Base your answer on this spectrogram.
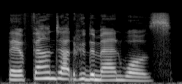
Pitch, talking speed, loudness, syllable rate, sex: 215 Hz, 265 wpm, -17 LUFS, 5.0 syllables/s, female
